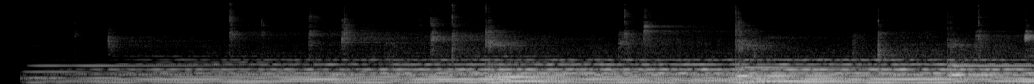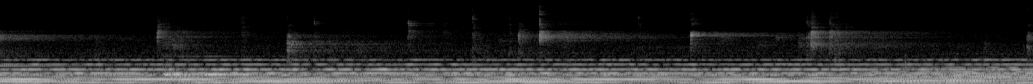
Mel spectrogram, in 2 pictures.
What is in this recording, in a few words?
Ambient Music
